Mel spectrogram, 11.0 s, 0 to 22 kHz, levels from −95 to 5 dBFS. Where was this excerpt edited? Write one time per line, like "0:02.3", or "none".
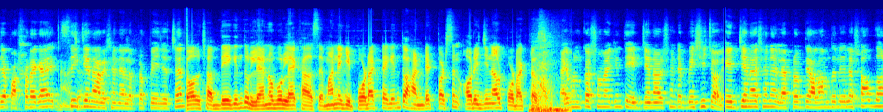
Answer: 0:02.3
0:06.9
0:09.0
